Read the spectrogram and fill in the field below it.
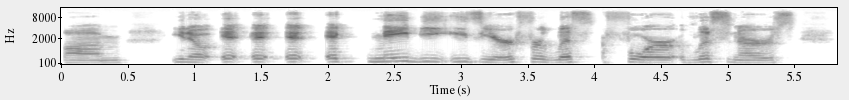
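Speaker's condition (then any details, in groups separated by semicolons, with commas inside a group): Stuttering; stuttering for at least 30 years, hid it about 30 years; openly stutters; fast talker; repeated sounds, repeated words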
